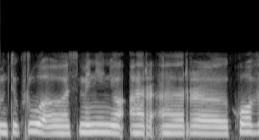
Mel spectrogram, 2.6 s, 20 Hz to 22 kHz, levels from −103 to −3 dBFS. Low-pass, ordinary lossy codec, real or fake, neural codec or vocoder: 5.4 kHz; Opus, 64 kbps; real; none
